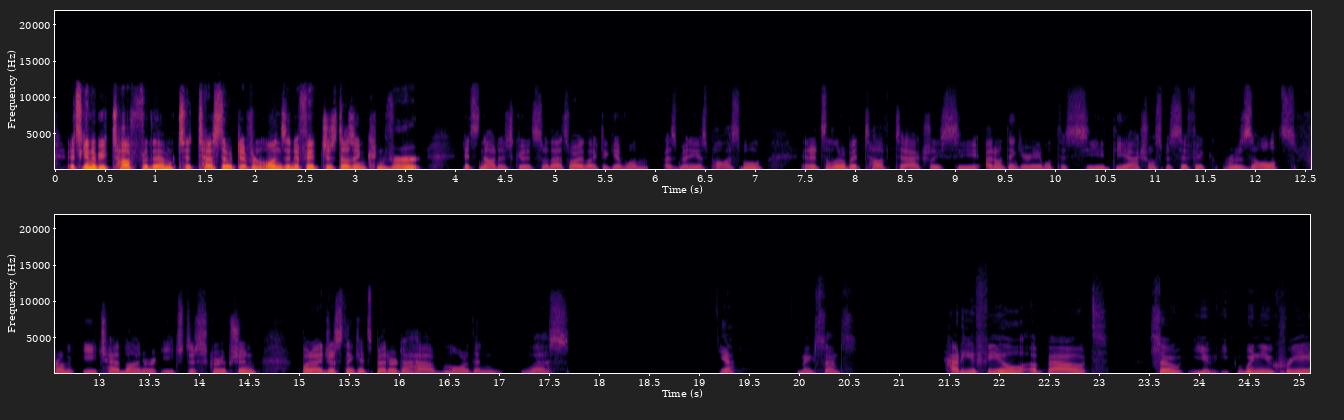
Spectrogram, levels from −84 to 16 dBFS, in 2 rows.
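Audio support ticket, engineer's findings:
No audible faults found in the speech recording.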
